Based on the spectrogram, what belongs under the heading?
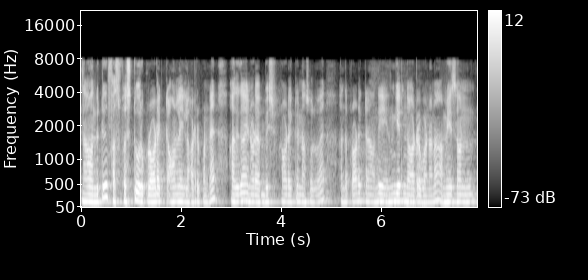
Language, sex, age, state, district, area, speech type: Tamil, male, 18-30, Tamil Nadu, Salem, urban, spontaneous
